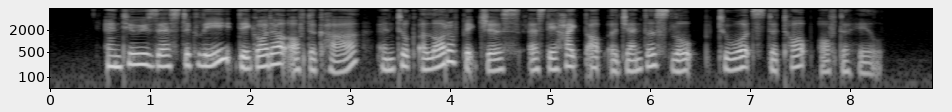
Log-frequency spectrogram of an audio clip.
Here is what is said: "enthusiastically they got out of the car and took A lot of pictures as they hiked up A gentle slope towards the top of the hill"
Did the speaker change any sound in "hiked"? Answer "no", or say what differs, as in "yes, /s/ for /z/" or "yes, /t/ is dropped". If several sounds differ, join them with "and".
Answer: no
